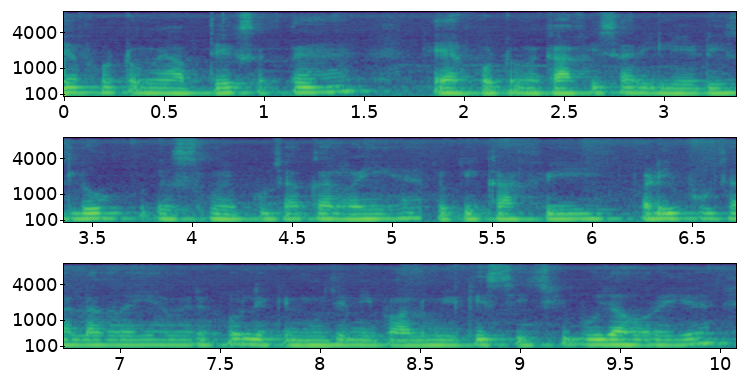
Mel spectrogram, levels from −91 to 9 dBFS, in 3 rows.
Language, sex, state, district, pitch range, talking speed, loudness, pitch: Hindi, male, Uttar Pradesh, Budaun, 125-135 Hz, 240 wpm, -19 LUFS, 130 Hz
